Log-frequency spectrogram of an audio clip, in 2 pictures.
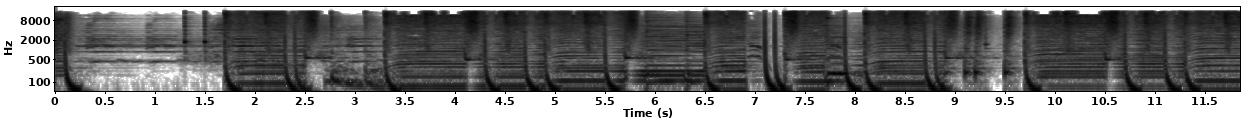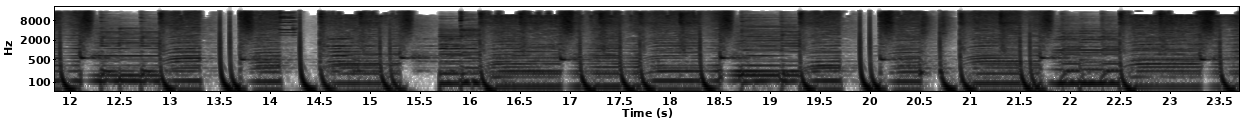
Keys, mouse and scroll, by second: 0.0 click, 2.2 ctrl+j, 2.6 ctrl+t, 2.7 right click, 3.0 click, 4.9 Return, 5.1 Up, 5.5 Down, 6.0 click, 7.7 alt+Num_Lock, 7.7 alt+scroll down 1, 8.0 alt+scroll up 1, 8.7 click, 9.1 scroll up 1, 9.4 click, 11.2 ctrl+z, 11.8-12.7 scroll up 1, 12.7 click, 13.1 ctrl+c, 13.4 click, 13.7 ctrl+v, 14.2 ctrl+t, 14.4 click, 15.8 Return, 20.2 click, 20.4 Delete, 20.6-21.3 scroll up 1, 21.3-21.7 scroll down 1, 21.7 click, 23.3 alt+click.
